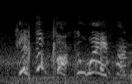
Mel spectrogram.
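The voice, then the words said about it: Screaming. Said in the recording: “screaming”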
